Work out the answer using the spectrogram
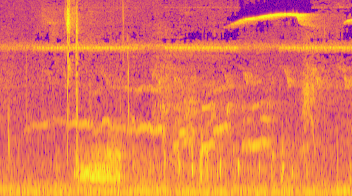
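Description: Faint bird calls: a short call about a second in and a high whistle rising near the end, over a steady high-pitched tone.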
